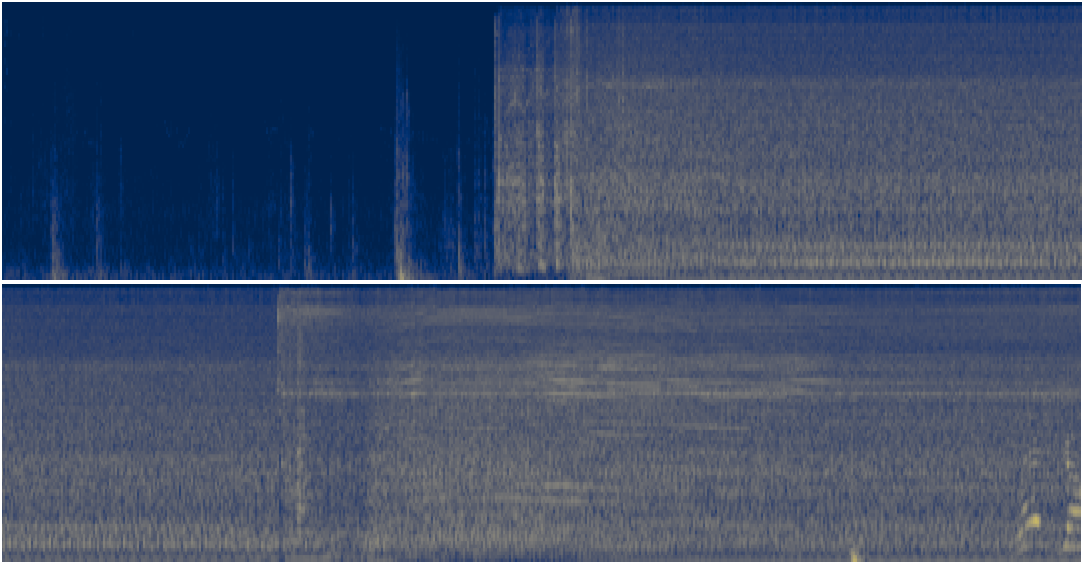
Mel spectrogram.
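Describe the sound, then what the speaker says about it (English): A Subaru XV Crosstrek engine cranks and catches after a few faint clicks, then settles into a steady idle with a further rise partway through, running continuously and fairly near. "I'm about to start it up, see if it works."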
